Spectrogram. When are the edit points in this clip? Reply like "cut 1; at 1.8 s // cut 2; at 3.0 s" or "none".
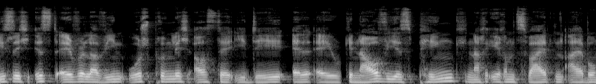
cut 1; at 3.4 s

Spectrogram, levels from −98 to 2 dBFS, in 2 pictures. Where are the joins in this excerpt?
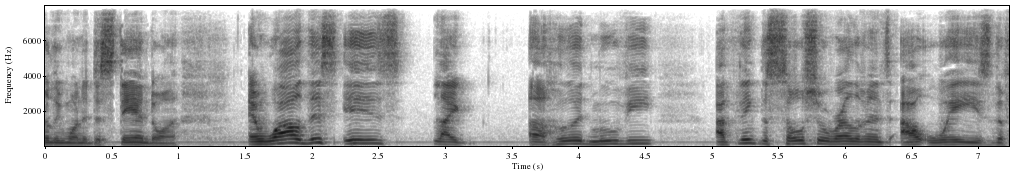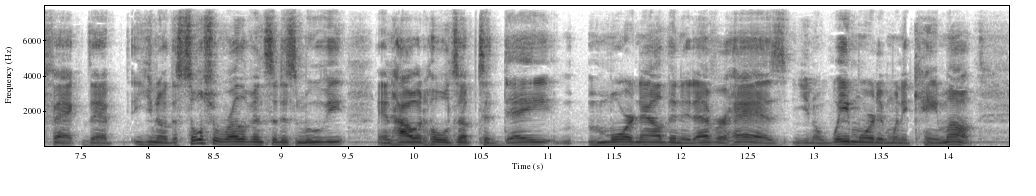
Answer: none

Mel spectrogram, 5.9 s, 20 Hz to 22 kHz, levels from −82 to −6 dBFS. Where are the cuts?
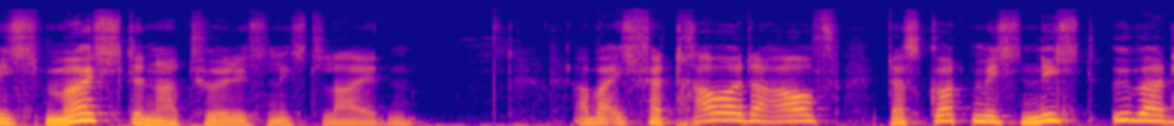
cut 1; at 2.8 s

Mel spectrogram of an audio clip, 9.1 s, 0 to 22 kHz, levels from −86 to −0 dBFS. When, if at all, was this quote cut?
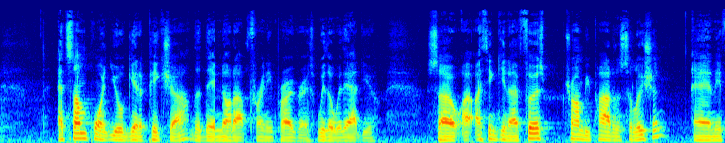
cut 1; at 2.7 s

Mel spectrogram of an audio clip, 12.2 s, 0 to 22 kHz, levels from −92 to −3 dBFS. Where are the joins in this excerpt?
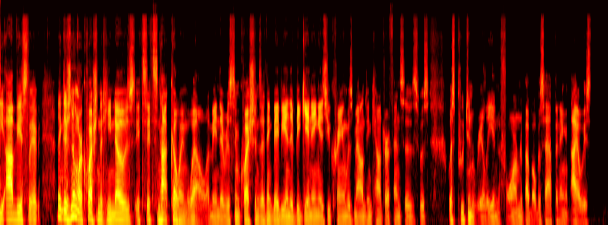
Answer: none

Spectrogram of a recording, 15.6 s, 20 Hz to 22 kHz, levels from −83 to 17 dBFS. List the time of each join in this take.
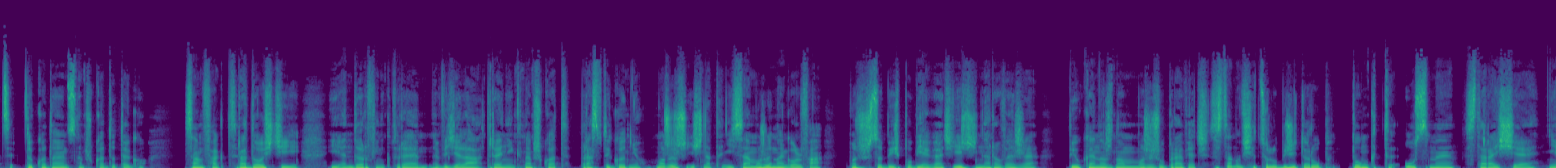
cut 1; at 13.4 s // cut 2; at 14.6 s

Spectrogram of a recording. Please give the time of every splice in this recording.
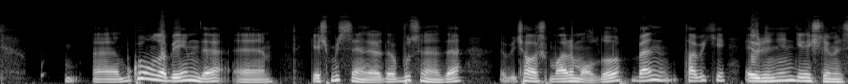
none

